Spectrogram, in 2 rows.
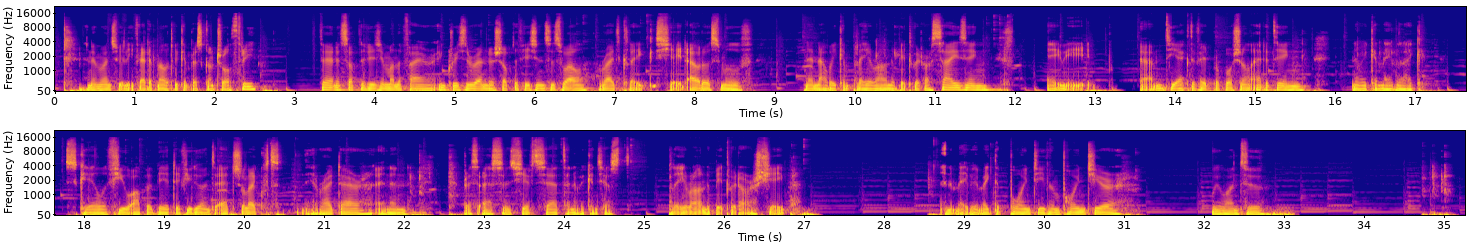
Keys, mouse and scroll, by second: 0.0 Tab, 1.0 ctrl+3, 1.7-4.8 middle drag, 5.3-6.5 drag, 6.5-7.8 right drag, 7.8-8.3 scroll down 3, 8.3-9.2 middle drag, 9.2 Tab, 10.0-10.3 scroll up 3, 10.3 2, 10.6-11.6 shift+middle drag, 11.6 click, 11.8 click, 14.4 o, 16.2 s, 18.4 click, 18.6 click, 22.1 s, 24.7 click, 24.9 click, 25.2 s, 27.5 middle click, 28.1-28.4 scroll up 3, 28.4 3, 29.3 click, 31.4 shift+middle click, 32.1-33.4 scroll up 2, 33.4 click, 34.3 scroll down 2, 34.6 s.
